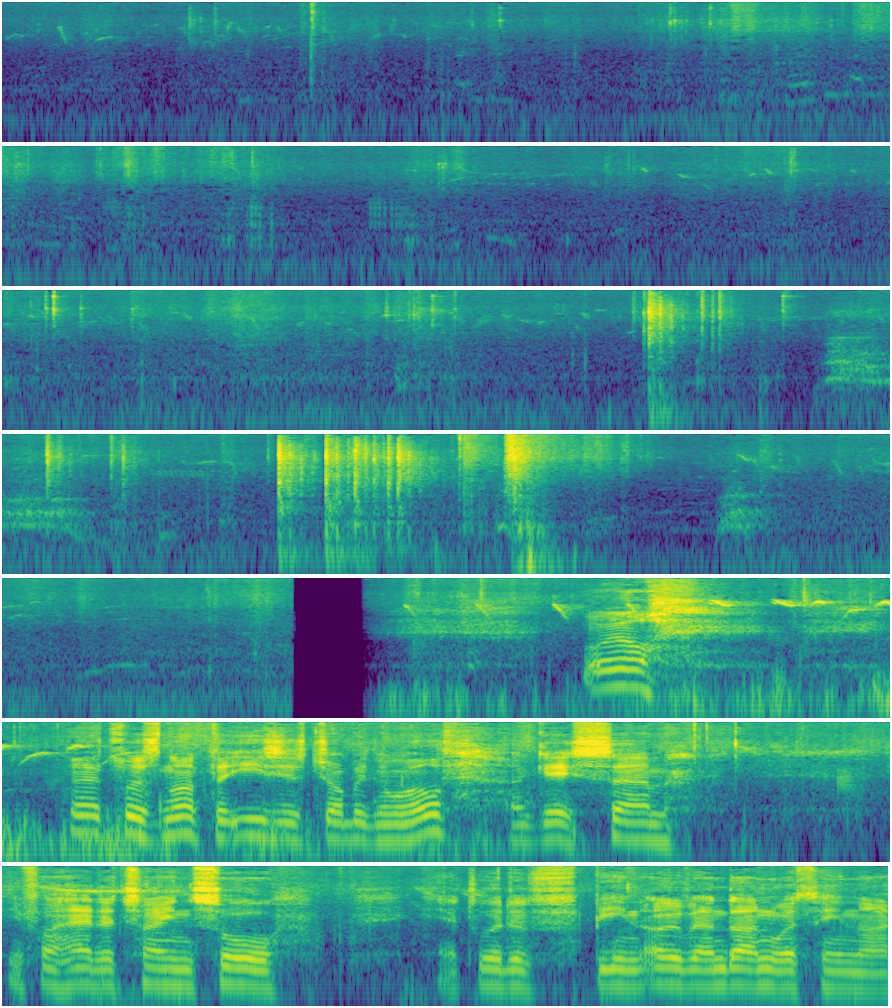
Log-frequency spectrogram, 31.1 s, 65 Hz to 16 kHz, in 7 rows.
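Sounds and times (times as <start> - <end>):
branches rustling and crashing: 13.4 - 16.8.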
